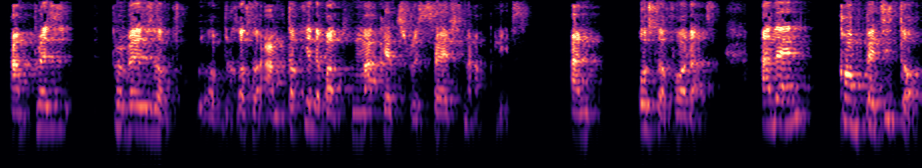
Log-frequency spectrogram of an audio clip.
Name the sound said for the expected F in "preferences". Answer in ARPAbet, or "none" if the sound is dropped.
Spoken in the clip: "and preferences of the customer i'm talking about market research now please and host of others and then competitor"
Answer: P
